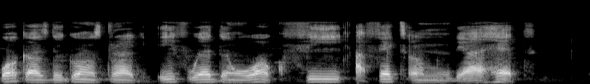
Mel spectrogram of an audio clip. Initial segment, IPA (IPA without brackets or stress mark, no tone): w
